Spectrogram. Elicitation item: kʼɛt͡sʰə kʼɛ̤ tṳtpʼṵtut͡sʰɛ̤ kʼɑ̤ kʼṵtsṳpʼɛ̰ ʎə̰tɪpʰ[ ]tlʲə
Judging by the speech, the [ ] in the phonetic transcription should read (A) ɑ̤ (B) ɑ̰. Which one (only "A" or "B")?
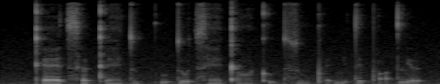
B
